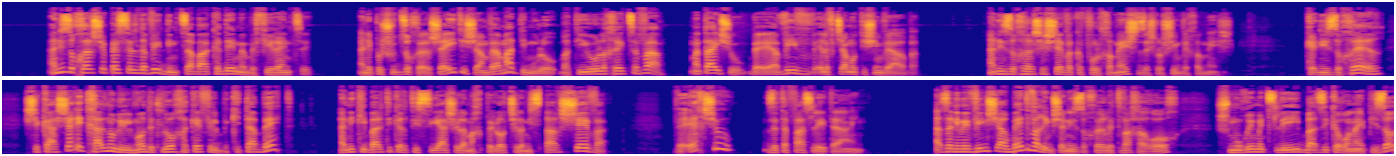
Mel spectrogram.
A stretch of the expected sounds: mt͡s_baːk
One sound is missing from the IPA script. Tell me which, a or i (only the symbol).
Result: a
